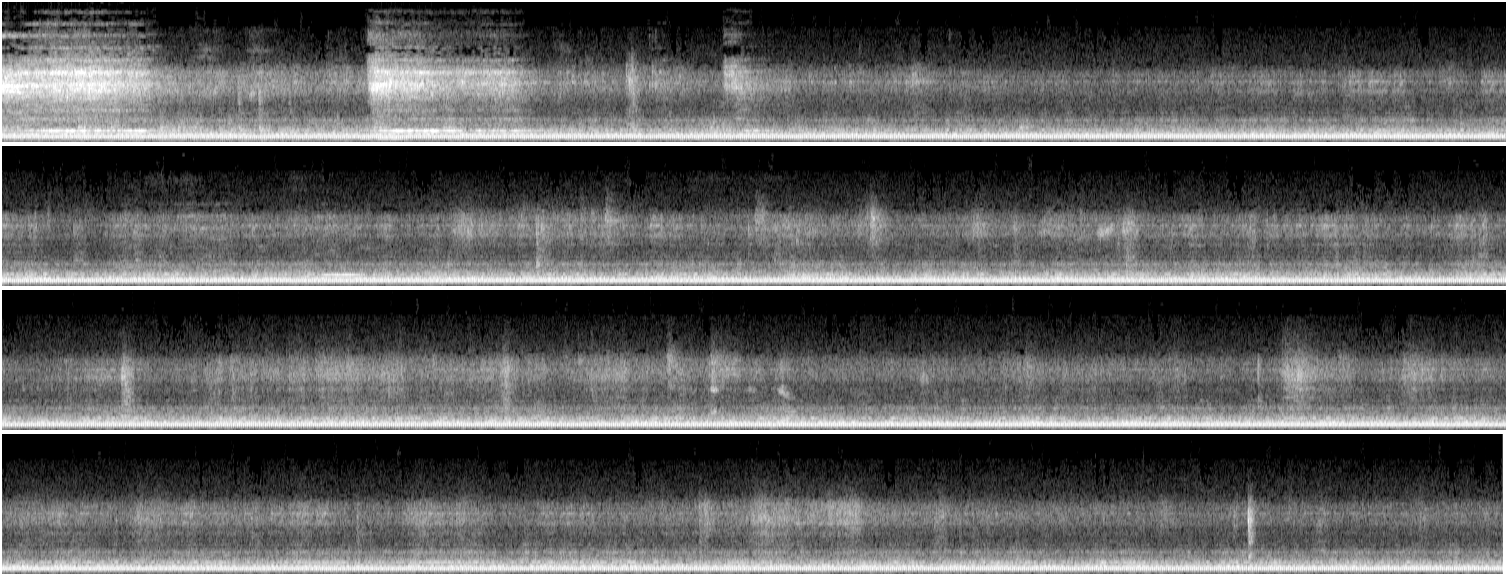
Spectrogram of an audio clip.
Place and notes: Tallinn, Baltijaam parking meter - Tallinn, Baltijaam parking meter (recorded w/ kessu karu)
hidden sounds, internal noises of a parking meter outside Tallinns main train station.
